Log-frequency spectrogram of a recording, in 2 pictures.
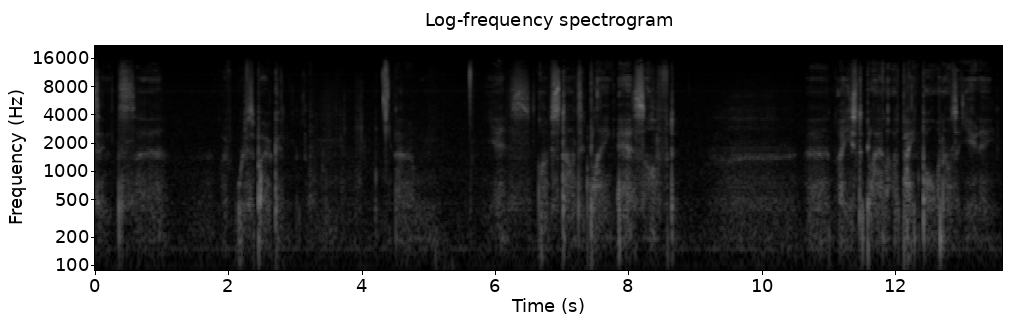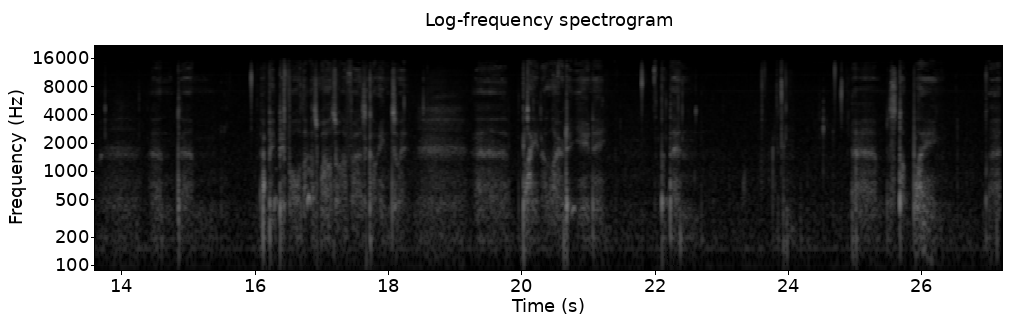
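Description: A man whispering in short phrases with brief pauses between them.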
